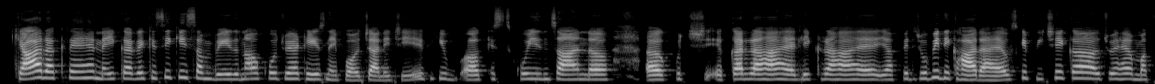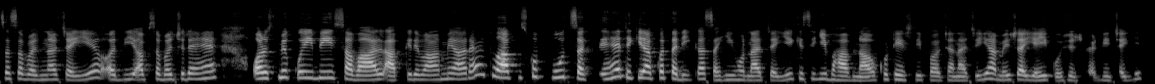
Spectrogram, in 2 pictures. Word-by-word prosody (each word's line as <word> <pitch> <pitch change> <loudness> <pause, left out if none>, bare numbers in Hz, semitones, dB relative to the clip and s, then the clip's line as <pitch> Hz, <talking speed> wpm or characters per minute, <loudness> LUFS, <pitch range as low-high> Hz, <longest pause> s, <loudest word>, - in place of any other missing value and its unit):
क्या 260 +4 +9
रख 300 -1 +3
रहे 300 -1 0
हैं 305 0 0
नहीं 255 -2 -2
कर 270 -1 +2
रहे, 270 - 0
किसी 300 +3 -5
की 325 -1 0
संवेदनाओं 255 -3 -1
को 275 0 -3
जो 265 0 -4
है 265 - +2
ठेस 240 0 0
नहीं 215 -1 -4
पहुँचानी 195 0 0
चाहिए 200 +4 -8
क्यों 265 0 -10 0.3
अ, - - +3
किस 255 - -12
कोई 255 0 -2
इंसान 235 -1 +2
अ, 230 0 +3 0.4
कुछ 225 +3 0 0.3
कर 245 0 +5
रहा 240 -1 +5
है, 235 -2 +3
लिख 235 +1 -8
रहा 230 -1 +3
है 230 -1 +1
या 225 0 -2
फिर 260 - -7
जो 270 +2 -5
भी 330 - +4
दिखा 250 -7 +4
रहा 200 -2 +3
है, 195 +2 +2
उसके 220 +7 -5
पीछे 295 +5 -4
का 280 -2 +4
जो 255 0 -4
है 255 0 +1
मकसद 230 +4 -5
समझना 230 -4 -4
चाहिए। 230 +6 -3
यदि 225 +2 -4
आप - - -21
समझ 235 -1 -3
रहे 255 0 -2
हैं 295 +3 -1 0.4
और 270 +1 +8
उसमें 320 +4 -1
कोई 300 0 +2
भी 300 0 +2
सवाल 220 -3 +3
आपके 235 - -8
दिमाग 225 -1 -2
में 260 +1 -6
आ 245 0 +2
रहा 300 +11 0
है 460 - -5
तो 370 - 0
आप 305 0 +9
उसको 355 +4 -5
पूछ 335 +2 -3
सकते 245 -1 0
हैं। 340 +7 +3
देखिए, 305 0 +2
आपका 290 +1 +2
तरीका 230 0 0
सही 210 -2 -7
होना 200 -3 -2
चाहिए। 195 +4 -7
किसी 255 -1 -10
की 250 0 -4
भावनाओं 190 -4 -1
को 235 - -7
ठेस 225 -2 -5
नहीं 205 - -10
पहुँचाना 190 -1 -5
चाहिए, 205 +8 -7
हमेशा 220 -1 -1
यही 200 -1 -1
कोशिश 185 0 -10
करनी 190 -1 -11
चाहिए। 185 +9 -9
240 Hz, 225 wpm, -25 LUFS, 220-270 Hz, 0.4 s, क्या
